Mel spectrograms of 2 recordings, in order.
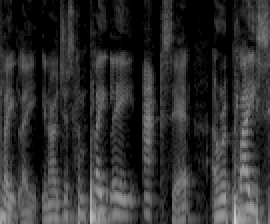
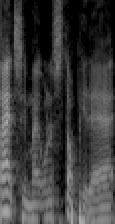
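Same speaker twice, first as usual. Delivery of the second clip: ordinary talk, nothing marked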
